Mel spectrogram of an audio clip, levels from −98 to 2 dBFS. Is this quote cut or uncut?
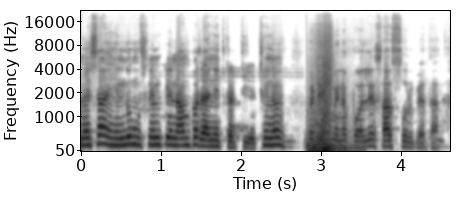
cut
